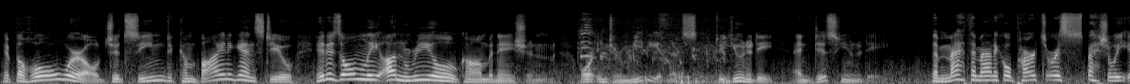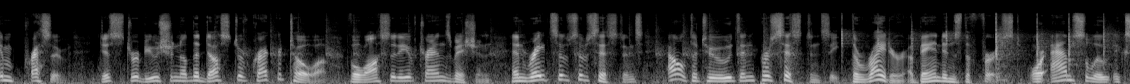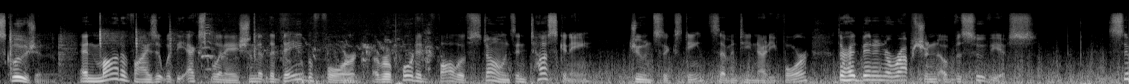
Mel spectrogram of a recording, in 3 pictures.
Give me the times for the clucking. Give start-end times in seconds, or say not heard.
5.8-7.5, 24.6-27.1.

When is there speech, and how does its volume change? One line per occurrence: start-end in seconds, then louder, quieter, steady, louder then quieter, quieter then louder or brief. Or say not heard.
0.0-33.8 steady.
